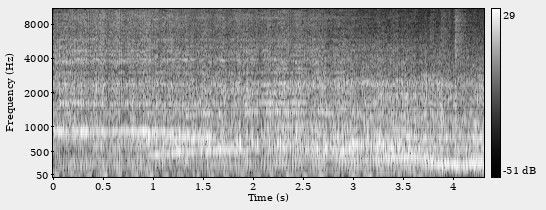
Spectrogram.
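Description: Live band holding a loud, sustained distorted chord on electric guitars, with one note bending upward about a second in.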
